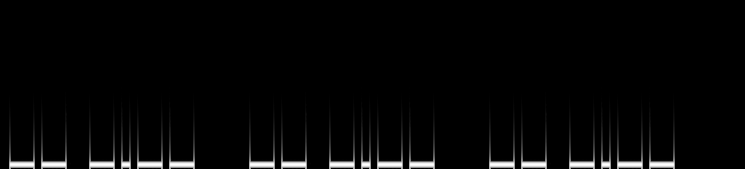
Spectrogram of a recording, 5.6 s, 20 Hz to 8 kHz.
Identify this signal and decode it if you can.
Morse code, heard as a keyed tone, about 20 wpm, 250 Hz. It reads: MY MY MY
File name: morse-training-20WPM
